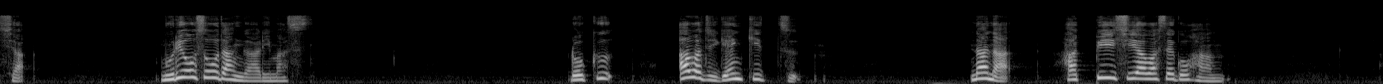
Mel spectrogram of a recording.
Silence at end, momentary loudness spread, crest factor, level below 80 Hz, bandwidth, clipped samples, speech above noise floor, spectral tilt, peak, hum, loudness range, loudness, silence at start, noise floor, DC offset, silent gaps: 1.6 s; 16 LU; 20 dB; -66 dBFS; 10.5 kHz; under 0.1%; 42 dB; -5 dB/octave; -6 dBFS; none; 8 LU; -23 LUFS; 0 s; -64 dBFS; under 0.1%; none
